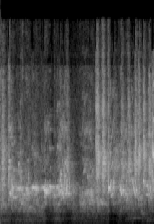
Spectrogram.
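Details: Active, noisy lovebirds held at Bannerghatta Zoo in Bangalore give sharp, squeaky chirps and rasping squawks, a short pause, then another burst of dense chatter.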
